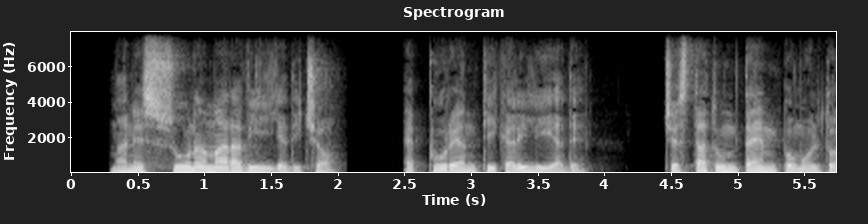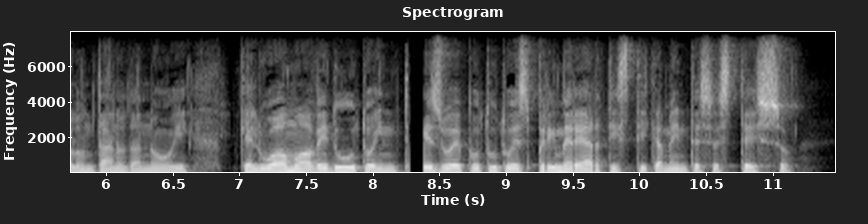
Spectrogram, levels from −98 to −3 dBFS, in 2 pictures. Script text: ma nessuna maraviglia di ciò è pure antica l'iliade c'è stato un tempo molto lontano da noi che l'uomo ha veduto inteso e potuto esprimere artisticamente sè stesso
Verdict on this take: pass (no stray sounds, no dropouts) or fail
fail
